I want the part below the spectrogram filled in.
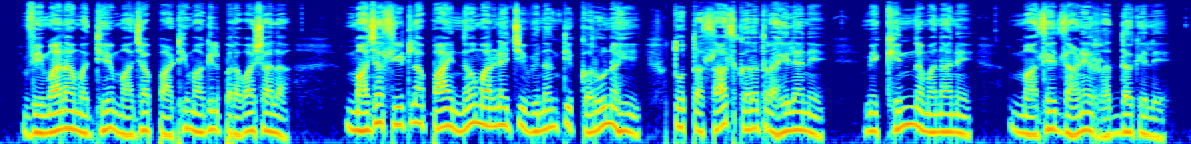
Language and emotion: Marathi, sad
